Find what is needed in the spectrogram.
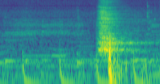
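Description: Soft background music with recurring plucked guitar-like notes, and a woman's short, sharp breath (a gasp or sigh) with a falling pitch about a second and a half in.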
